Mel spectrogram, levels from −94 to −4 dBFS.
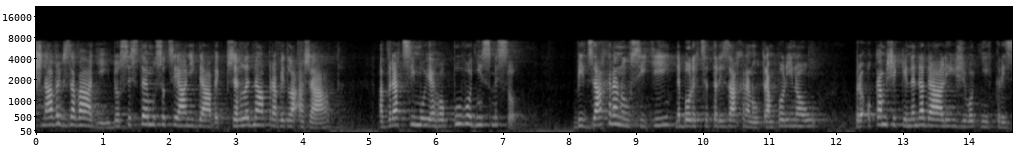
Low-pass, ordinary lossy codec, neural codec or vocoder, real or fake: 7.2 kHz; MP3, 64 kbps; none; real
